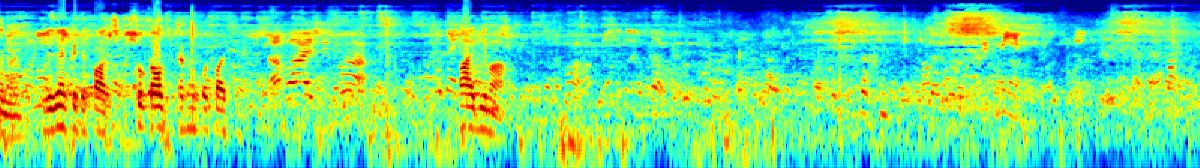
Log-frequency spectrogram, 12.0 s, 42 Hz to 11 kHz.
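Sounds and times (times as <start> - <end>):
crowd talking: 0.0 - 12.0
hissing noise: 8.0 - 12.0.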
